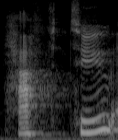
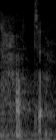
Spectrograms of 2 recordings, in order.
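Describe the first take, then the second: First: The word 'to' is said fully. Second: The word 'to' is weak and reduced.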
